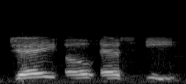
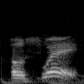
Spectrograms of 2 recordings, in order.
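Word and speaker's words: José: grande's best friends is spelled j-o-s-e but he does not pronounce it jose he pronounce it josue so every time he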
